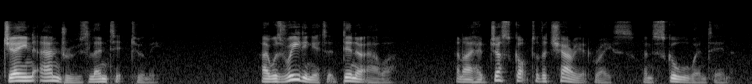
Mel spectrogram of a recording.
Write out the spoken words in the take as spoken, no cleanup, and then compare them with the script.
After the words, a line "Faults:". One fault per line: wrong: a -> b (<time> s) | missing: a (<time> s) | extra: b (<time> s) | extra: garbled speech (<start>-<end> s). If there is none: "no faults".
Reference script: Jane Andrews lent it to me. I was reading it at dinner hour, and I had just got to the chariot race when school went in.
Jane Andrews lent it to me. I was reading it at dinner hour, and I had just got to the chariot race when school went in.
Faults:
no faults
